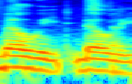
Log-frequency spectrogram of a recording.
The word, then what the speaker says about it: Bellwade: Bellweed. Spell it.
